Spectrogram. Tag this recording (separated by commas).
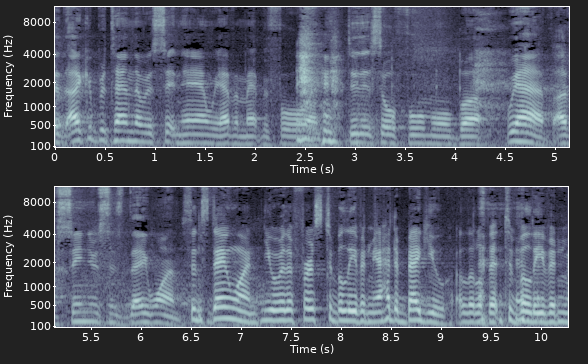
Speech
